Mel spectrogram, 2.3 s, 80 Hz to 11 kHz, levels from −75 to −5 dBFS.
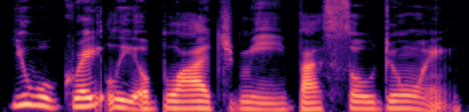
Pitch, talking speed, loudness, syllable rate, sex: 165 Hz, 205 wpm, -20 LUFS, 5.0 syllables/s, female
